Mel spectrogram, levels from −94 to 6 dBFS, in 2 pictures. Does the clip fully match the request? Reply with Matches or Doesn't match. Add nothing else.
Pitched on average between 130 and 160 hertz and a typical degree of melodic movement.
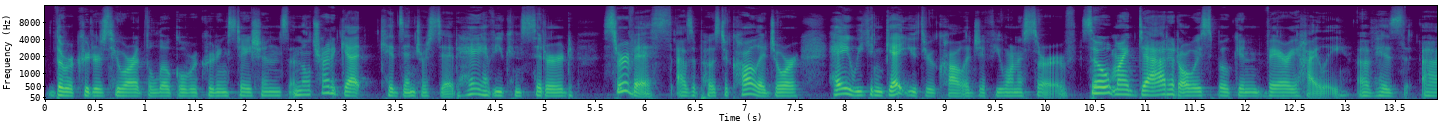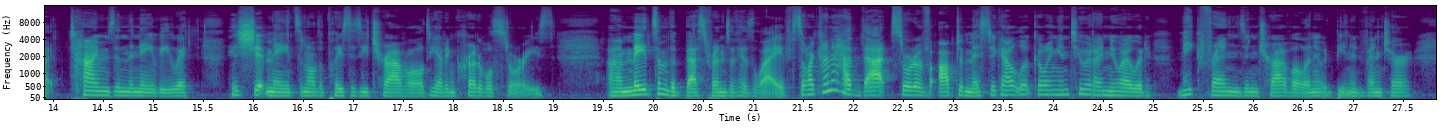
Matches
